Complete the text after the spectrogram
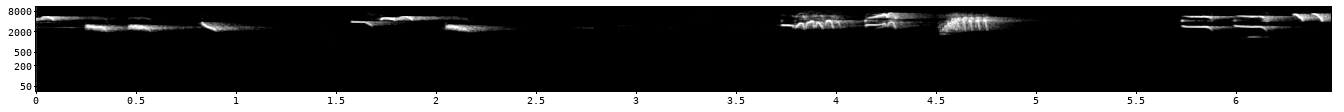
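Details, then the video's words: Orange-headed thrush giving teler-style song: paired clear whistles and downslurred chirps, a pause, then harsher buzzy notes and rising whistled notes; quiet between phrases. "Kicau Anis Merah Teler"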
